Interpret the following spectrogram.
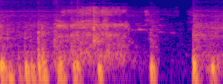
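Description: Rapid keyboard typing over a video-call microphone, with a brief higher-pitched sound about half a second in lasting about half a second.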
